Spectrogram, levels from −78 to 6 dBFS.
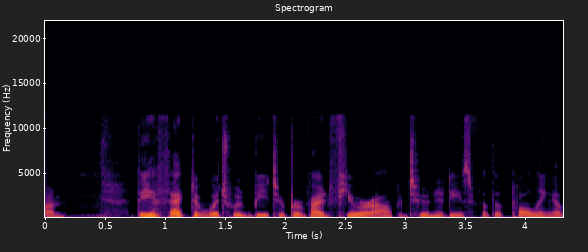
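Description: At 1.66 to 1.69 s the speech has a repeated frames fault: a single compressed block of about 26.1 ms was decoded twice, so the same sliver of sound plays back-to-back and the clip grows by 26.1 ms. That block length fits one MP3 frame at 44.1 kHz. It sounds like a brief stutter rather than a gap. Unlike a dropout, nothing is lost, and unlike concealment it repeats exact content rather than a smeared imitation.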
